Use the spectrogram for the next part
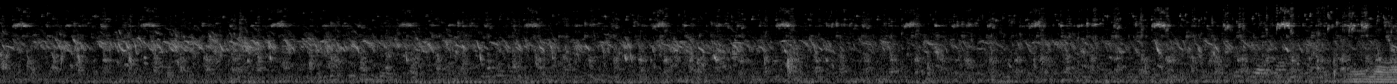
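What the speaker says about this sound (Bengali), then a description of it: "আমার ব্রয়লার মুরগির বাচ্চা আজকে 24 দিন।" A flock of 24-day-old broiler chickens on a poultry farm fills the space with a constant, soft chorus of clucks and peeps, with a few sharper calls standing out near the end.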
